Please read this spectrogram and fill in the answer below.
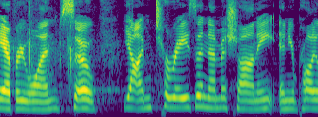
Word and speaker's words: Nemessany: So, yeah, I'm Tereza Nemessany, and you're probably like, what? Yeah, that's from Austria-Hungary. My parents immigrated from there, and if you are from there as well, you would pronounce it Nemessany, Tereza.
